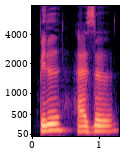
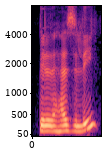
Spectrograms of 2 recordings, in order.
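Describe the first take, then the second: First: The word ends on the consonant without vowel. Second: The final vowel is voiced only softly. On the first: "dibaca menjadi bil hazl" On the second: "tapi harokat huruf lamnya ini dibaca pelan"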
